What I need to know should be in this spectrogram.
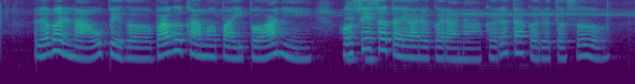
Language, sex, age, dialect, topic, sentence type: Marathi, female, 25-30, Northern Konkan, agriculture, statement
